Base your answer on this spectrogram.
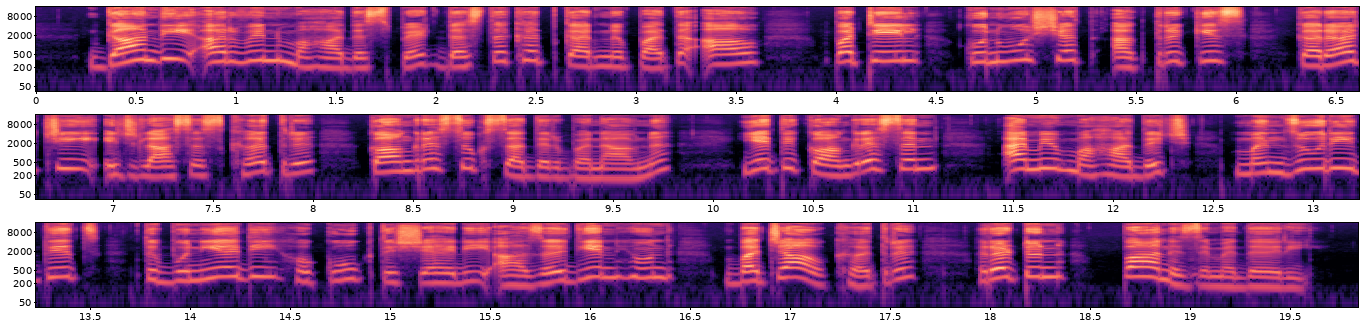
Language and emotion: Kashmiri, neutral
